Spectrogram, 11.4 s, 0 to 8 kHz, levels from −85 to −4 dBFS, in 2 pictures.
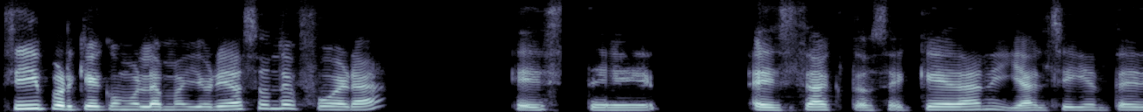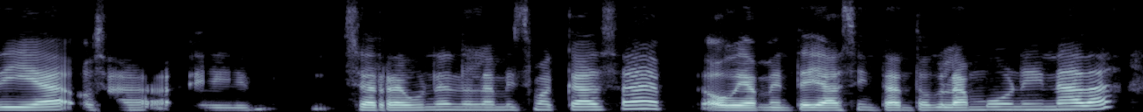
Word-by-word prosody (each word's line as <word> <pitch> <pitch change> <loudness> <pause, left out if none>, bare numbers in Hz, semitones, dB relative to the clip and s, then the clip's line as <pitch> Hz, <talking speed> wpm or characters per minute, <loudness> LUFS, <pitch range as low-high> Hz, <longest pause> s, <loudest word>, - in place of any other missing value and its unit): Sí, 265 +1 +6
porque 225 -4 +6
como 210 -1 -2
la 205 0 +5
mayoría 200 +3 +1
son 270 +2 -4
de 275 0 +1
fuera, 210 - 0 0.6
este 175 -1 -3 0.4
exacto, 190 0 +2
se 165 - -8
quedan 205 +3 +2
y 195 - -9
ya 165 0 +3
al 170 - -6
siguiente 185 0 -4
día, 185 +2 +2
o 185 - -10
sea, 175 0 -9 0.3
em, 170 +6 -13 0.3
se 180 -2 0
reúnen 185 +3 -2
en 195 - -5
la 190 - -2
misma 190 +1 -9
casa, 245 +7 0 0.2
obviamente 170 +1 +1
ya 170 -1 +4
sin 185 +1 -14
tanto 175 +1 -1
glamour 190 +3 -1
ni 205 0 -6
nada. 230 - +2
195 Hz, 175 wpm, -24 LUFS, 175-210 Hz, 0.6 s, Sí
